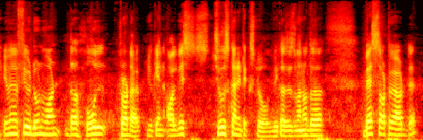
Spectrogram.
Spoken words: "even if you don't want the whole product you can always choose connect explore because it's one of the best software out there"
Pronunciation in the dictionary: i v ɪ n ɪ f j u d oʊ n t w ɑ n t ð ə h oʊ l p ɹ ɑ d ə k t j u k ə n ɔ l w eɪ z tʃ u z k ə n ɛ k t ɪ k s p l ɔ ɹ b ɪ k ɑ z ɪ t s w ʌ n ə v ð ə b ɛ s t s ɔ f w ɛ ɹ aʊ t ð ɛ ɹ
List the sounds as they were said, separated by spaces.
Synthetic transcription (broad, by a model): i v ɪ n ɪ f j u d oʊ n t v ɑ n t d ə h oʊ l p ɹ ɑ d ə k t j u k ə n ɔ l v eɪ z tʃ u z k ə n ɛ t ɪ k s l ɔ b ɪ k ɑ z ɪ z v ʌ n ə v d ə b ɛ s t s ɔ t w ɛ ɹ aʊ t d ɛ ɹ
